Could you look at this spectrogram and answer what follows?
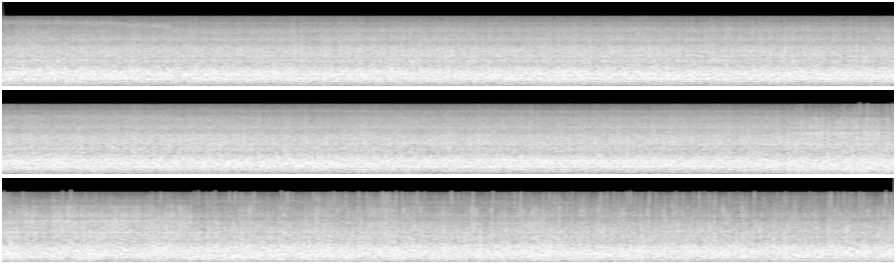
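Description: Single-engine light aircraft's piston engine and propeller running at a steady low power while taxiing on a grass airstrip, heard from inside the cabin. From about two-thirds of the way in, light clicks and rattles sound over the engine.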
